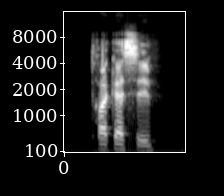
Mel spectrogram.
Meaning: 1. to bother, to annoy, to worry 2. to fret, to fuss
- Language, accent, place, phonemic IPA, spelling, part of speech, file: French, France, Lyon, /tʁa.ka.se/, tracasser, verb, LL-Q150 (fra)-tracasser.wav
